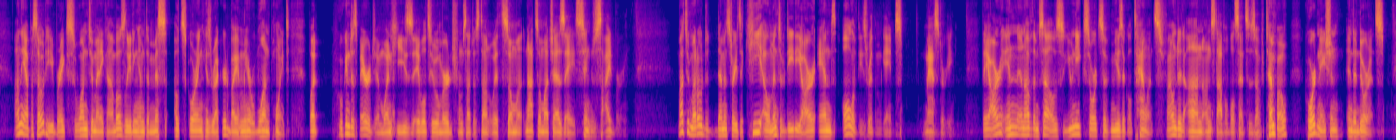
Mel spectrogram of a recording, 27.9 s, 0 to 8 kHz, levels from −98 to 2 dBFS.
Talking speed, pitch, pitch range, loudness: 170 wpm, 110 Hz, 100-125 Hz, -24 LUFS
